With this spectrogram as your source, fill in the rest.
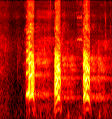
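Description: Three sharp, evenly spaced barks from a dog at a home yard, each loud and close, with a short whiny tail after each bark and no talking.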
